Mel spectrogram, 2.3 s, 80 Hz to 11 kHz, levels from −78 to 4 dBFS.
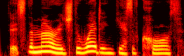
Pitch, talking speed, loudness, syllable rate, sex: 220 Hz, 210 wpm, -16 LUFS, 6.0 syllables/s, female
